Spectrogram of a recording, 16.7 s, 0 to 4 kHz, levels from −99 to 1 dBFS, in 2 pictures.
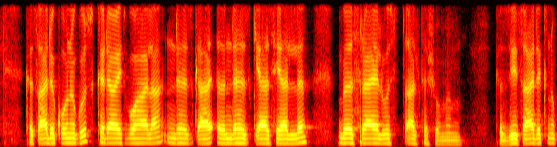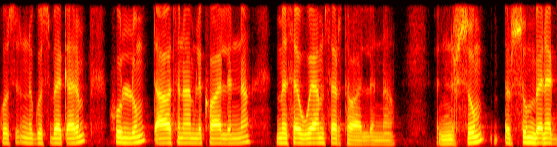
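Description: No technical faults can be heard anywhere in the recording. The speech comes through a call path with nothing above 4 kHz, the narrowband telephone sound that fits G.711 mu-law coding.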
